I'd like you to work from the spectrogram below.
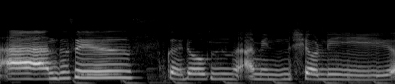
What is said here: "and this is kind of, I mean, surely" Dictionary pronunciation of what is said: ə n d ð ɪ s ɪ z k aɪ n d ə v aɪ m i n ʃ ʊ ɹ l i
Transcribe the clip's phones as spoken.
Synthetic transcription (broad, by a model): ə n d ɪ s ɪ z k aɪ d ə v aɪ m i n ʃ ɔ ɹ l i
